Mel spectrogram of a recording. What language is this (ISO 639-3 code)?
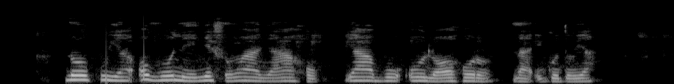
ibo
